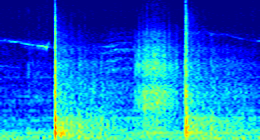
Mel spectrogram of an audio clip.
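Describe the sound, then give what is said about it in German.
Two sharp fireworks bangs about a second apart, each ringing out briefly, with a crackling, hissing rumble between them and a faint high whistle at the start and end. “Wie viel Schwarzpulver sich wohl unter dem Gebäude befindet, um solch ein Meisterwerk von Feuerwerkskunst zu zaubern.”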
